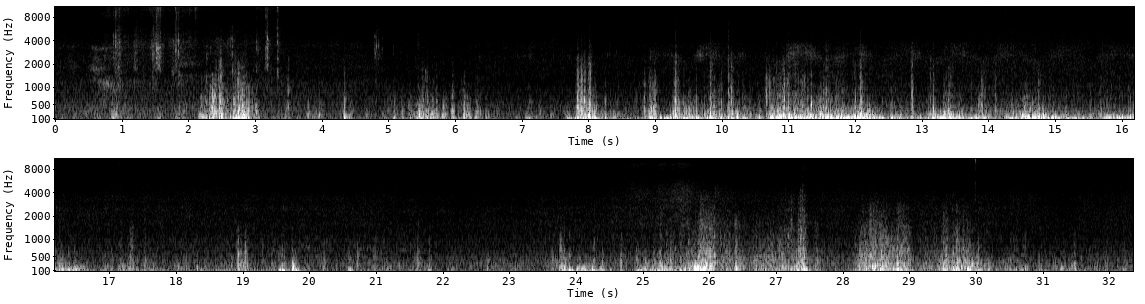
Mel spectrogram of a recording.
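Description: Strong gusty wind buffeting the camera microphone, with rumbling gusts that swell and ease several times over heavy surf breaking on the rocks below.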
